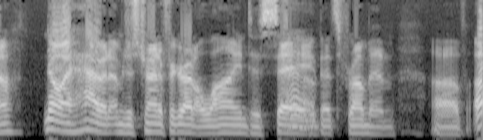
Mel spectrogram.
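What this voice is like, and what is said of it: Usual voice. Nothing is said of it.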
